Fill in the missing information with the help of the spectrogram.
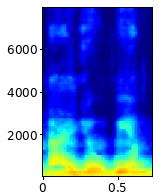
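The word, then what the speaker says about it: Rhizobium: नाम है जैसे बच्चों राइजोबियम बैक्टीरिया राई जो बियम बैक्टीरिया बी स्मल सी टीई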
